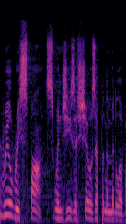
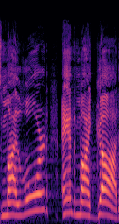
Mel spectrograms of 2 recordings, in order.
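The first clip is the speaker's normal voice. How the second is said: awed declaration; 5 semitones higher, 9 dB louder, much slower than usual. Acted. Thomas's awed worship.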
